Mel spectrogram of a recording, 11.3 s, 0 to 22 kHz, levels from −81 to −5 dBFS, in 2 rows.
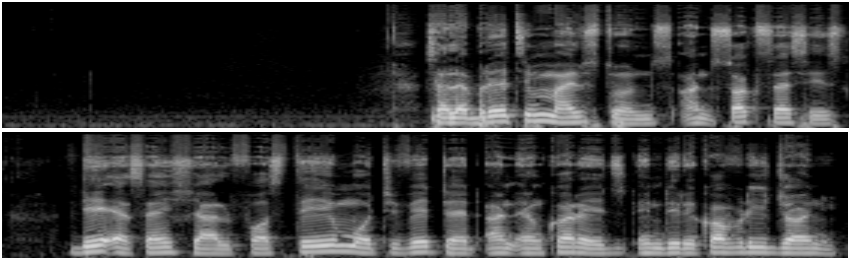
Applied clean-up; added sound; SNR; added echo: none; none; none; none.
